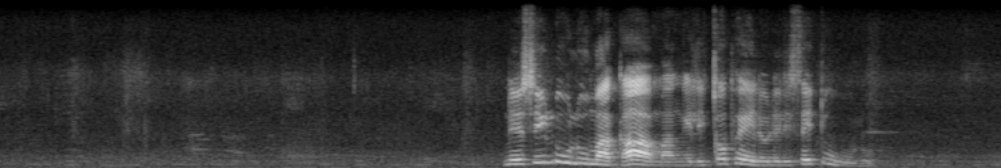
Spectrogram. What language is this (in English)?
Swati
